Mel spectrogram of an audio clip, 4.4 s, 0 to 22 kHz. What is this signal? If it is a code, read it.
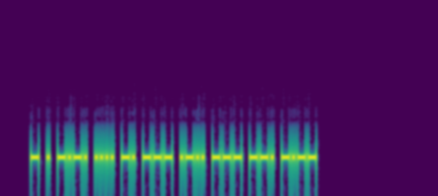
Morse code, heard as a keyed tone, about 44 wpm, 700 Hz. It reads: TECHNOLOGY
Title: Top 501-750 Words 45wpm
